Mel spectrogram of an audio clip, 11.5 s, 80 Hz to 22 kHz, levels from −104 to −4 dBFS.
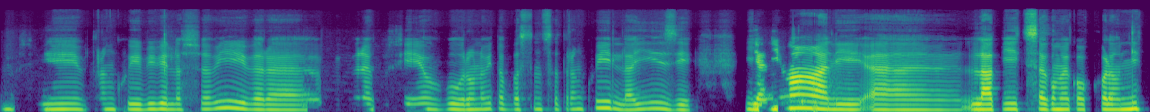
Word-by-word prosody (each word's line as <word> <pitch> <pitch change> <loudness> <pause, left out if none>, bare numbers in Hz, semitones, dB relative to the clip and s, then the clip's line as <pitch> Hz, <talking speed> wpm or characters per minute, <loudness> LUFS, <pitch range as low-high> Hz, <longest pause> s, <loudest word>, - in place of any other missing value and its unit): Ma 190 -1 -8
sì, 190 0 -4
tranqui 190 -1 -5
vivi 195 +2 -2
e 195 - +1
lascia 185 +2 -8
vivere. 180 -7 -2 0.8
sì, 190 - -19
io 195 0 -7
ho 180 - -12
pure 185 -1 -2
ho - - -1
una 185 +1 -4
vita 200 +1 -7
abbastanza 185 +1 -10
tranquilla, 195 0 -4
easy, 185 -3 -4 0.5
gli 190 -1 0
animali 195 -2 +6
ehm, 175 -1 -3
la 185 0 +8
pizza 195 +1 0
come 185 0 +1
coccola 185 0 -1
ogni 195 +2 +2
190 Hz, 130 wpm, -19 LUFS, 180-195 Hz, 0.8 s, la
